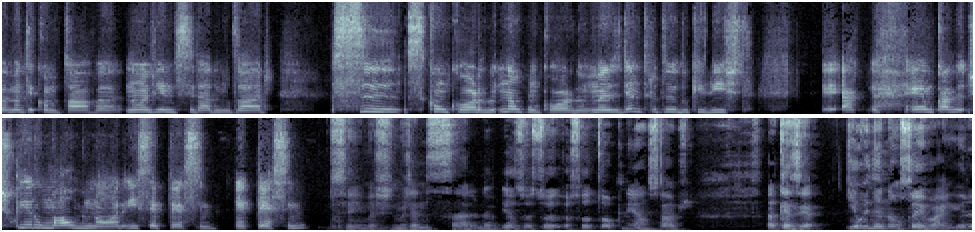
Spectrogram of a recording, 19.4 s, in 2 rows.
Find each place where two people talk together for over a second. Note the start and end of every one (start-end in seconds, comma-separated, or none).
none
